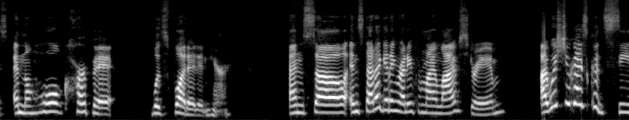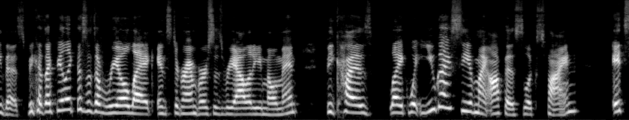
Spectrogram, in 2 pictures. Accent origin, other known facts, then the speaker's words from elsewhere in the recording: Jacksonville, Florida, United States; I grew up in Jacksonville. It's, yeah, that's the Florida life, man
